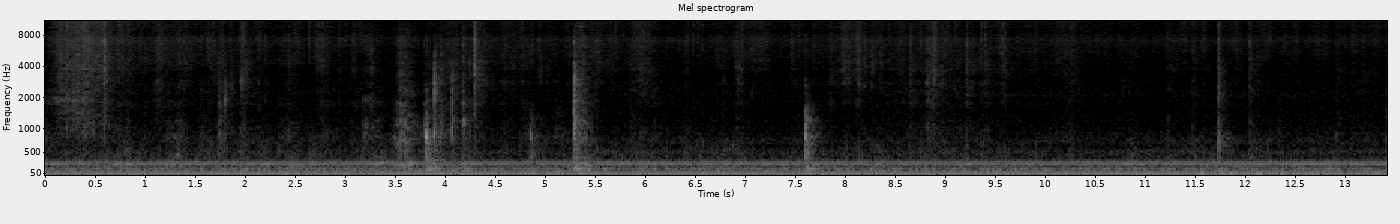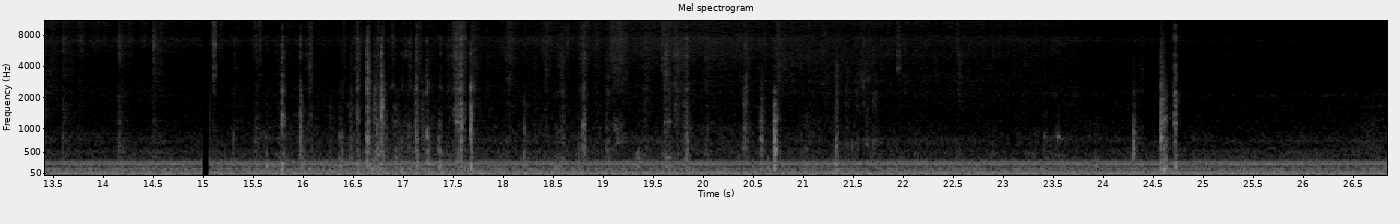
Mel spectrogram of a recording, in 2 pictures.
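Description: Eggs sizzle softly in a hot pan.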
